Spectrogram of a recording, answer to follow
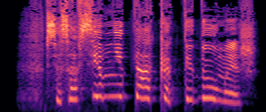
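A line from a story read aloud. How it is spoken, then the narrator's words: Shouted. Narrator (Russian): закричала Александра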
